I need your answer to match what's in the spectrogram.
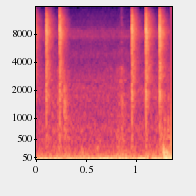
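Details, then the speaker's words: Lowlander Deluxe motorhome gas three-ring hob, 12-volt electronic ignition pressed down: sharp, crisp ticks about six or seven a second with gaps between bursts; normal igniter operation, needs gas bottle and 12V panel on. "so when i push that down you'll hear the tick tick ticking that's your 12 volt ignition"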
